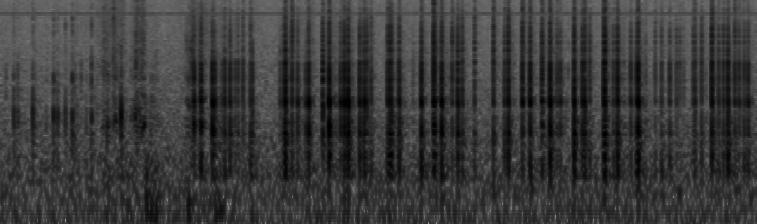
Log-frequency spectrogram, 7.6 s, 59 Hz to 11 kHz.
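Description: Long nails tap and scratch the glossy card cover of a Blue Exorcist paperback manga. A faint, scratchy rustle builds into fast, uneven bursts of sharp, bright clicks that die away almost instantly, with a light ring near 1 kHz. The tapping grows busier after the first two seconds.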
